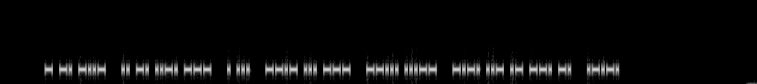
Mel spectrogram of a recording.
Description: Morse code, heard as a keyed tone, about 53 wpm, 700 Hz. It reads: TNX INFO ES QSO 73 CUAGN <AR>
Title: Practice QSO - Exchange 4 - Ending - 50wpm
